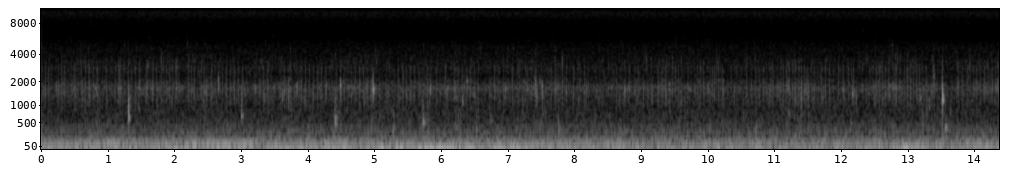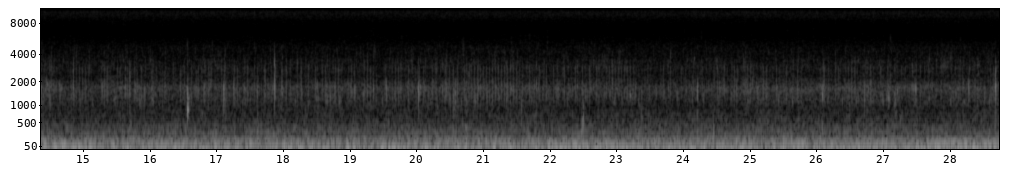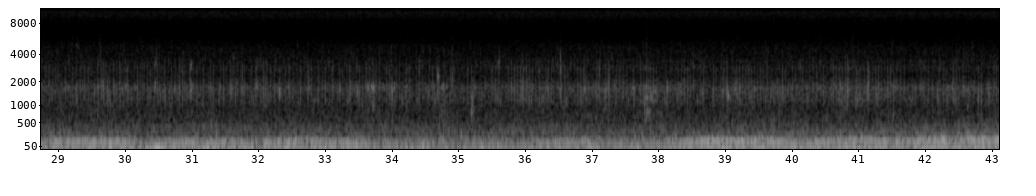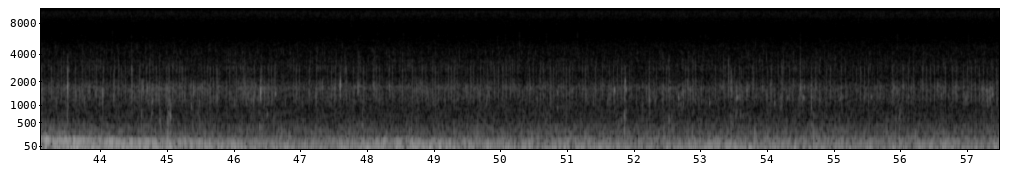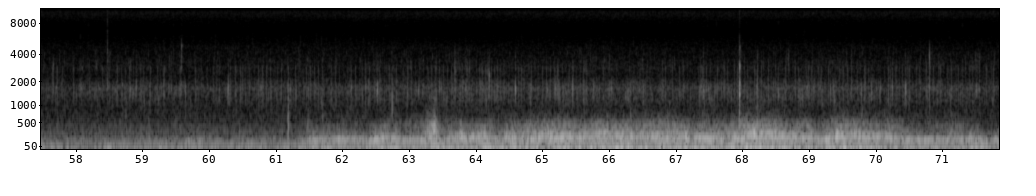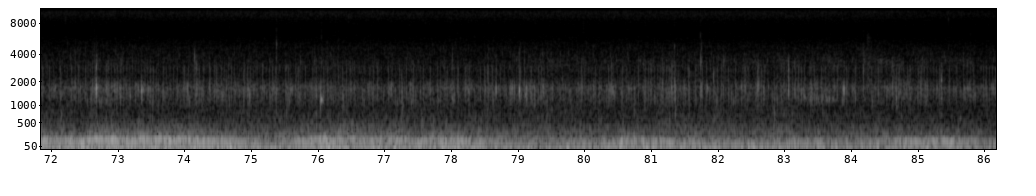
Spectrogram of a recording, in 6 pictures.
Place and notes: Kaliningrad, Russia, underwater
another point od underwater sound exploration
